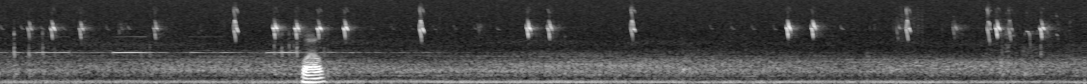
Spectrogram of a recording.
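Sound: wild bird singing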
